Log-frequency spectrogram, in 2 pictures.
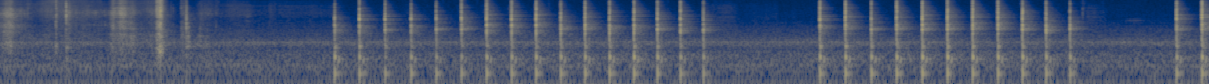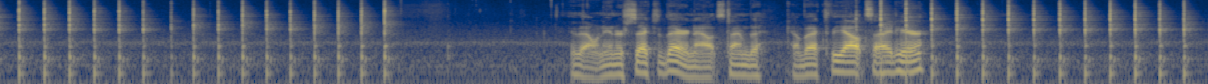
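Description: A mallet taps a metal stamping tool into leather in quick, sharp clicks.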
